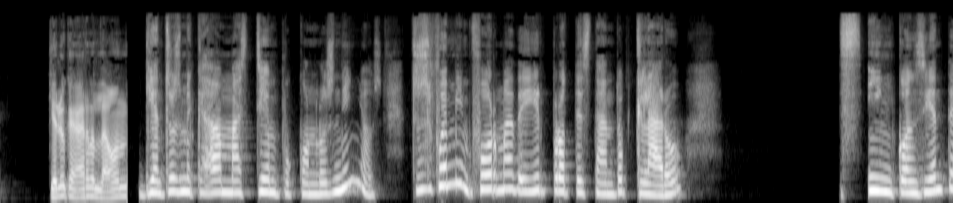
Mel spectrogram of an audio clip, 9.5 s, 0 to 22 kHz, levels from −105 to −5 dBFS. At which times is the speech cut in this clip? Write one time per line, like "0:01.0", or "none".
0:01.3
0:06.3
